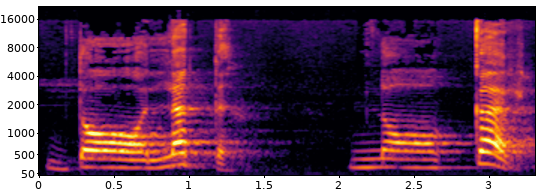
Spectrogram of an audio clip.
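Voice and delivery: दौलत and नौकर drawn out slowly; slow classroom spelling-out; slow demo words. Shown as a demonstration. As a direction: sound out each word slowly for pupils. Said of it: "उसको बोलते हैं औ".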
